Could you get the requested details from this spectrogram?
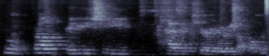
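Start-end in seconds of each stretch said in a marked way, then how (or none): none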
